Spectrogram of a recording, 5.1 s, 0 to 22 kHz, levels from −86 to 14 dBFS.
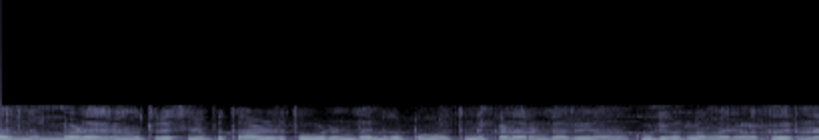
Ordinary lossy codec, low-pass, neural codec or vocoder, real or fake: AAC, 24 kbps; 5.4 kHz; none; real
